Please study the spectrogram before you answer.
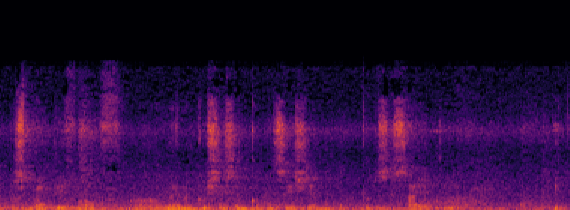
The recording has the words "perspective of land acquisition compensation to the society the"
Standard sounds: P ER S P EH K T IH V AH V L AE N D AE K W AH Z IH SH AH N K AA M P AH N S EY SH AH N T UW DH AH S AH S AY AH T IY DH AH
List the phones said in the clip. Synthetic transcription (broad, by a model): P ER S P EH K T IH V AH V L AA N AA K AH S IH S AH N K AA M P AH N S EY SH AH N T UW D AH S AH S AY AH T IY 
